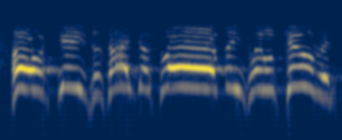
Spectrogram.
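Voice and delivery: loud, high, slow shouted devotion; mock gushing worker. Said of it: "Jesus didn't say".

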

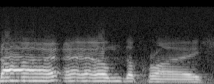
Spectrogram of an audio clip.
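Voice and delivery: slow, drawn-out monotone intoning. Retold or imitated. False Christ announcing himself to the crowd, slow monotone. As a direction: intone it flat and slow like a fake messiah. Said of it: "a fellow came out with a monotone voice".

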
